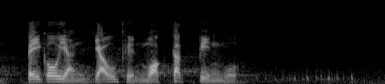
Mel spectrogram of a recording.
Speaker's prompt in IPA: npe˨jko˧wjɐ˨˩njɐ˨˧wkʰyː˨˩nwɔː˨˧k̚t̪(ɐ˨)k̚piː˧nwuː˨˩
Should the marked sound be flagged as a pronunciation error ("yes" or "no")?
yes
